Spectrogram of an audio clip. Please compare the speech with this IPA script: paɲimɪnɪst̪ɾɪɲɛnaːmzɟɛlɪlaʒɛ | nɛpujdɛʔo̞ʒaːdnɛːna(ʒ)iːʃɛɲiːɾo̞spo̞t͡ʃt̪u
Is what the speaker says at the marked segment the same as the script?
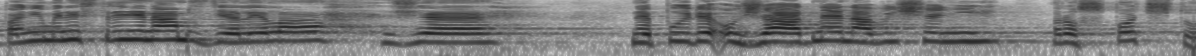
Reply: no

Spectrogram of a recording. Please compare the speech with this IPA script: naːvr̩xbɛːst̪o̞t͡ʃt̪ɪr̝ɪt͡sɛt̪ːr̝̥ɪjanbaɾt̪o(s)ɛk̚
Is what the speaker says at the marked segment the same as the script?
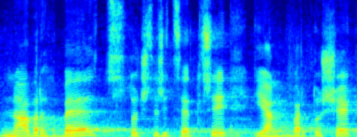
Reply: no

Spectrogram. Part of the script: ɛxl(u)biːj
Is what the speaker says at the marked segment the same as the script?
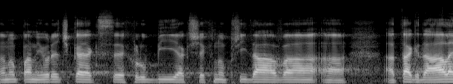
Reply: yes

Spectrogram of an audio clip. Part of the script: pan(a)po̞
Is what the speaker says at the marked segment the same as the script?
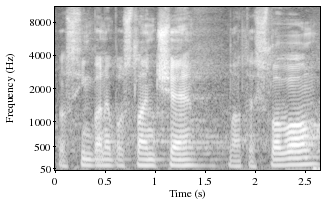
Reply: no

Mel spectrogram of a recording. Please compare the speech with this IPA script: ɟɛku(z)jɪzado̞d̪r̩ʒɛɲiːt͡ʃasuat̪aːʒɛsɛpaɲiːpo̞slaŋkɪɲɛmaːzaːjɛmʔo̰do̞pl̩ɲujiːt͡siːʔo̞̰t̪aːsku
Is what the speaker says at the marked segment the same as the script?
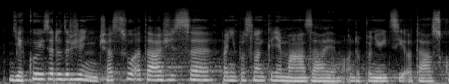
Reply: no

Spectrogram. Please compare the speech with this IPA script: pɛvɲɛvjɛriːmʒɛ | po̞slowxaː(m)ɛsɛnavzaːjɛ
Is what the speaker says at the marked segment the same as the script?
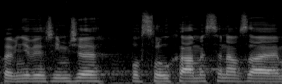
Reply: yes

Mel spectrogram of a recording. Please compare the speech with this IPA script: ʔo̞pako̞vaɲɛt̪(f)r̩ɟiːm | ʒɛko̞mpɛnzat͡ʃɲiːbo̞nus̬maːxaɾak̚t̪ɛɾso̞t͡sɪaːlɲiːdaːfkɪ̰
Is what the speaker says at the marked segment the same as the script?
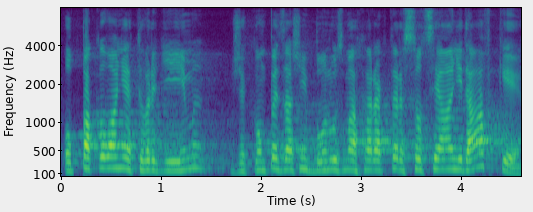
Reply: no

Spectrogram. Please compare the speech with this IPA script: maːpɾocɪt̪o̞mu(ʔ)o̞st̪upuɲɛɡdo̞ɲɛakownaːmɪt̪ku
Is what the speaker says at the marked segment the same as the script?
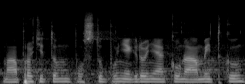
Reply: no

